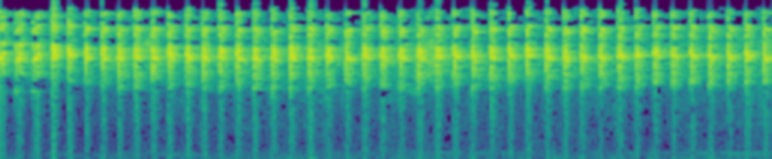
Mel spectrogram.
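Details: Nonstop konslet song of a home-kept lovebird: a steady, fast stream of bright, harsh chattering notes, roughly three per second, loud and unbroken for the whole stretch.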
